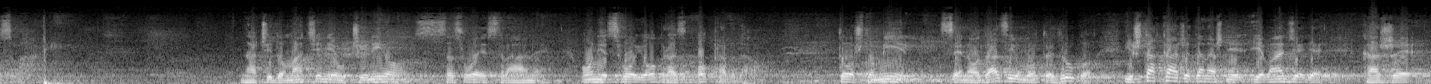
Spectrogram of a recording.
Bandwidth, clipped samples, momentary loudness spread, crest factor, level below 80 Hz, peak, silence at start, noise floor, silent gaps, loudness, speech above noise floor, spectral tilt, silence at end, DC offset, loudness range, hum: 12.5 kHz; 3%; 16 LU; 10 dB; -26 dBFS; 0 dBFS; 0 s; -29 dBFS; none; -9 LUFS; 21 dB; -6.5 dB/octave; 0 s; 0.8%; 3 LU; none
